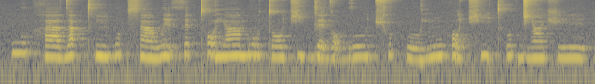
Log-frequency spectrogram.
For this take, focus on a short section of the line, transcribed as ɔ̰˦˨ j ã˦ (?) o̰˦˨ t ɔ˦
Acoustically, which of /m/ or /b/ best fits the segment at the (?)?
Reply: b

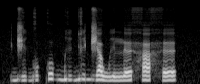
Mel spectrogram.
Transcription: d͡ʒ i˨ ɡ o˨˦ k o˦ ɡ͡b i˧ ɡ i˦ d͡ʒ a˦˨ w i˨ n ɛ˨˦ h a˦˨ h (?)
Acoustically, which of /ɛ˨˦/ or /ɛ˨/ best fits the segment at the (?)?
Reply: ɛ˨˦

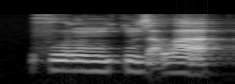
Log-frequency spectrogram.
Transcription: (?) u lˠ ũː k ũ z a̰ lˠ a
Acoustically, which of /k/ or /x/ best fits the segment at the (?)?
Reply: x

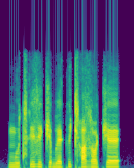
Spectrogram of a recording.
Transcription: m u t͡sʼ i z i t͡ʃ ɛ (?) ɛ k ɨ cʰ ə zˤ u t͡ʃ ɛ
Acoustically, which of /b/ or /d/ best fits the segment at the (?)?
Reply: b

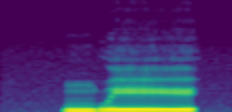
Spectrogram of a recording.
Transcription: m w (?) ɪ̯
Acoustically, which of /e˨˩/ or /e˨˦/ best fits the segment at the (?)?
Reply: e˨˦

